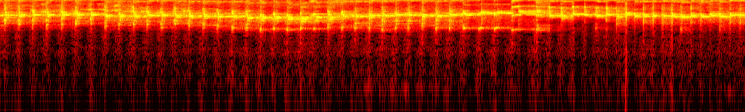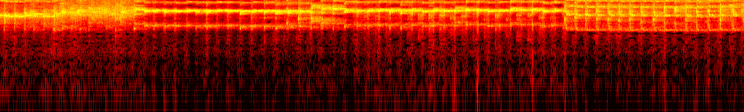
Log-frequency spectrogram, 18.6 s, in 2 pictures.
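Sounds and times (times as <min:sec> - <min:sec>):
lovebird song: 0:00.0 - 0:18.6.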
